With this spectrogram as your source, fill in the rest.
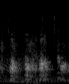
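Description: Chickens clucking in Minecraft, a short run of three or four quick, soft clucks in a steady rhythm at low volume.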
